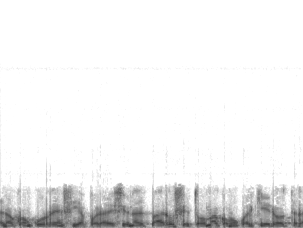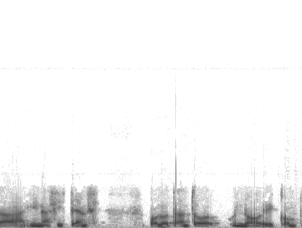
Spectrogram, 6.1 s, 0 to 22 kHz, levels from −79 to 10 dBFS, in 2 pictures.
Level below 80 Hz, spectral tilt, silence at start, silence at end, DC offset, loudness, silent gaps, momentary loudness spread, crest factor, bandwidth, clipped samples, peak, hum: -62 dBFS; -7.5 dB/octave; 0 s; 0.05 s; under 0.1%; -18 LUFS; none; 3 LU; 18 dB; 6.4 kHz; under 0.1%; 0 dBFS; none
